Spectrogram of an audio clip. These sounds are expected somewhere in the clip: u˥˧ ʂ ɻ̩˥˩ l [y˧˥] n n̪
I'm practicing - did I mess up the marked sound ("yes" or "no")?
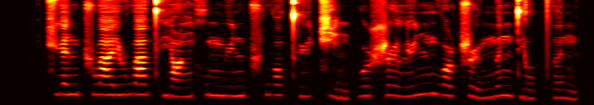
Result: yes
